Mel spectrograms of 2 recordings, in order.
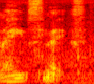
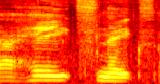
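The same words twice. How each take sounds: First: Breathy whisper, much softer and lower; hushed aside of real dread. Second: Slow, each word dragged with weight on hate; drawn-out grumble of disgust; slow heavy disgust. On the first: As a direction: whisper it under your breath in fear. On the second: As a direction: say it slowly, leaning on hate. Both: Real, not acted. Scared of snakes falling out.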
